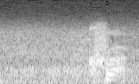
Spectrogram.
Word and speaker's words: Kruk: Or as they call him here in Cincinnati, Crook. That is the way John's family does pronounce his name, is Crook, and John Browdy, the PA announcer here, calls him Crook.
